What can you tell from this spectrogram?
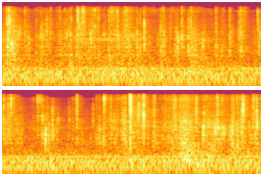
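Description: Crinkly cross-stitch kit packaging being handled and worked open by hand: faint, irregular crackling.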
